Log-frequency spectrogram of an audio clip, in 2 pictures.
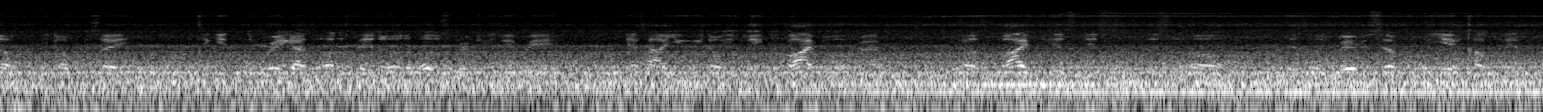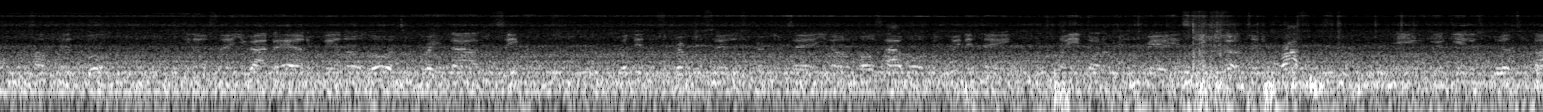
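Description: Steady road and engine noise inside a moving vehicle's cabin at highway speed, with faint, indistinct voices under it.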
